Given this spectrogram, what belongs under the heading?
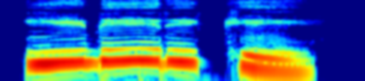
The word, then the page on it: ಈಟರಾಗ: īṭarāga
